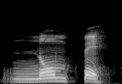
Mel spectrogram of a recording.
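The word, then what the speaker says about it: Phnom Penh: Cambodia की capital है नोम पे। यह पी एच साइलेंट और यहां पर एन साइलेंट नो पे फोन पे फोन पे नोम पे याद रखिए कंबोडिया सीपी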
